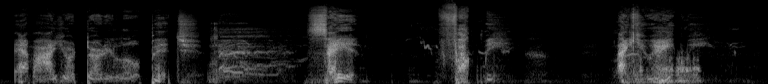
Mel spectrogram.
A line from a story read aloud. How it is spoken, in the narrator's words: whispered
